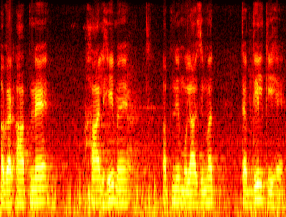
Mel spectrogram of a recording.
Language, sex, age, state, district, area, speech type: Urdu, male, 30-45, Delhi, North East Delhi, urban, spontaneous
